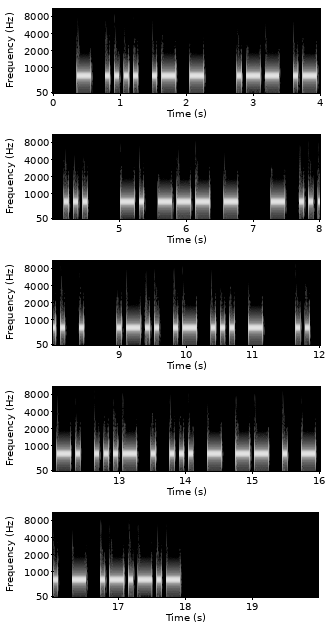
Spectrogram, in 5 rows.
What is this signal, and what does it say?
Morse code, heard as a keyed tone, about 17 wpm, 700 Hz. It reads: THAT WAS NOT THE LAST INVESTMENT.
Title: Sentences from Top 1000 Words - Review Part 4 - 17wpm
